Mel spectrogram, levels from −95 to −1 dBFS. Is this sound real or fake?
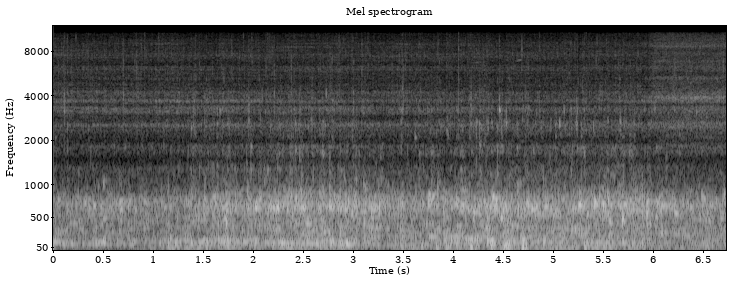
real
